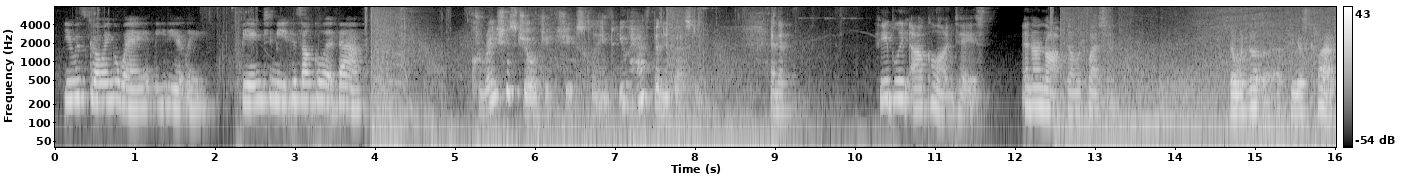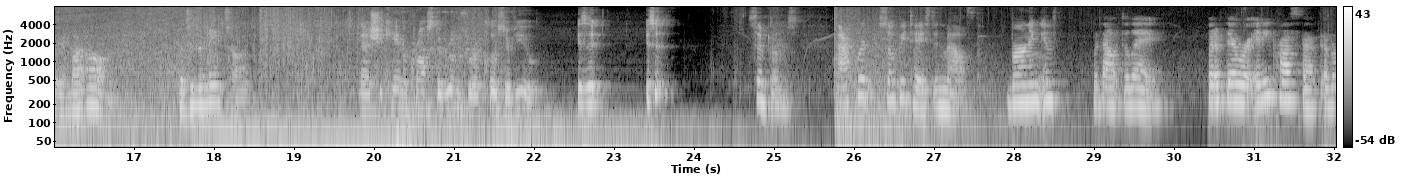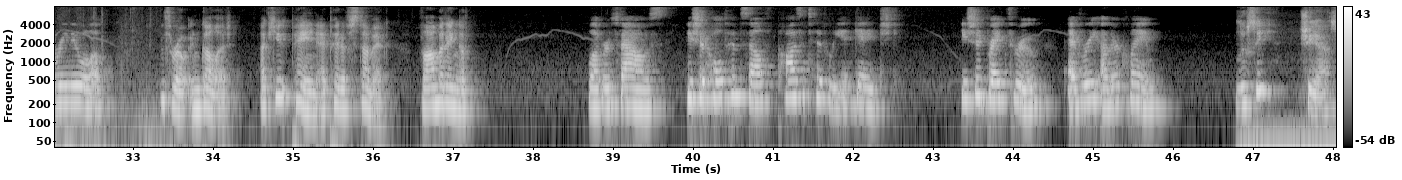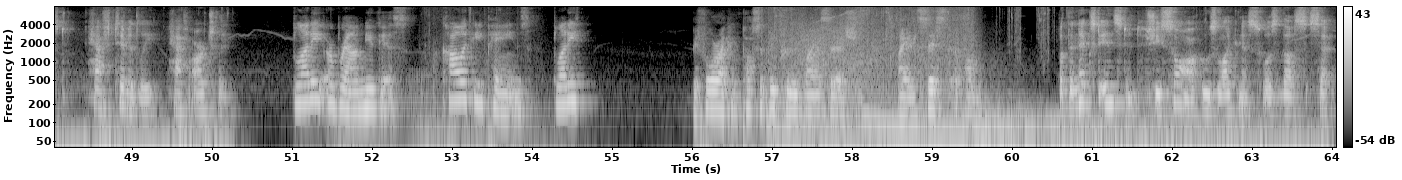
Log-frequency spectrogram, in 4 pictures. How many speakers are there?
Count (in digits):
4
